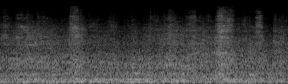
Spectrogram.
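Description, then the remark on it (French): Flour mill mechanisms producing flour turn with a steady, loud rumbling drone, broken by a couple of brief rattling surges. No one speaks. “on entend les, mécanismes donc, qui tournent.”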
